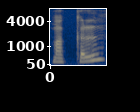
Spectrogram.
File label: people, tamil; JIPA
